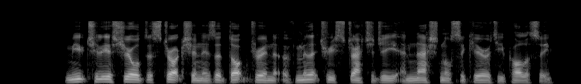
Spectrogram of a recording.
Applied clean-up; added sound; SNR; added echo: neural mask model DeepFilterNet 3.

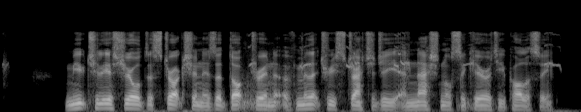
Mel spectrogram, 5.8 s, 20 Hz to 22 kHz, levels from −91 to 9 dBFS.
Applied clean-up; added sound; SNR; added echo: neural mask model Resemble Enhance denoiser.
